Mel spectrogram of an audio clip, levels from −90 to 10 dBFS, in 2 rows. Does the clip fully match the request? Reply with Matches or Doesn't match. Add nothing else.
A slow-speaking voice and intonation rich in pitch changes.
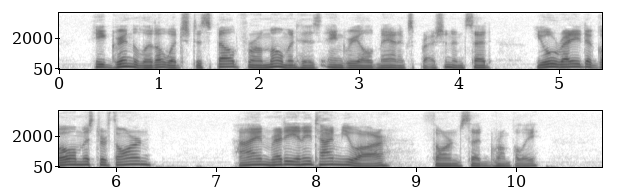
Doesn't match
